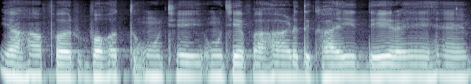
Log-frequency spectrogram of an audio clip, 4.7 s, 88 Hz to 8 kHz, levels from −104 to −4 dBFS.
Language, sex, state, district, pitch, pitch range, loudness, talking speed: Hindi, male, Punjab, Kapurthala, 130 Hz, 130-135 Hz, -17 LUFS, 125 wpm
